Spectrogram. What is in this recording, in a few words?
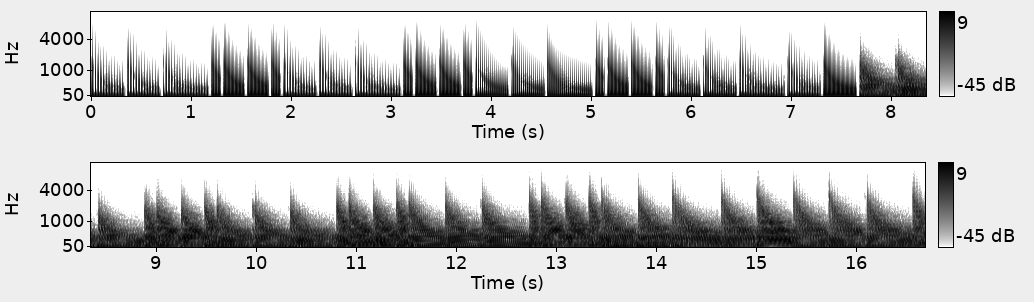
Saw Bass; Dispersion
